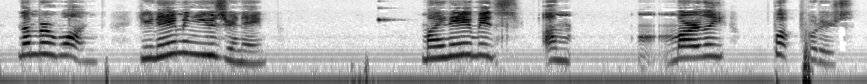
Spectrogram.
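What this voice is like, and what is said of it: Scary put-on character voice. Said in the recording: “I do really weird things with my voice ... this weird, stupid accent thing ... I have to get into the voice. The voice is scary.”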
